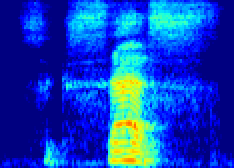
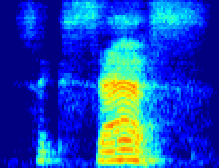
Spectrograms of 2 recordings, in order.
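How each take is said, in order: First: A breathy whisper of the word. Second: Firm declaration. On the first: Tarot reader whispering the card's meaning to the viewer. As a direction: whisper it like a secret blessing. Repeats card name, first take. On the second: Tarot reader declaring the card to the viewer, firm and louder. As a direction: say it out, louder and sure. Repeats card name, second take. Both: Acted.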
